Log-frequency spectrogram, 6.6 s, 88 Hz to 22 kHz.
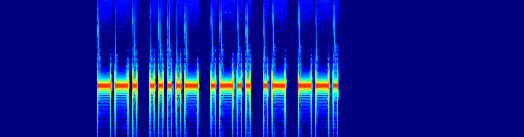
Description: Morse code, heard as a keyed tone, about 22 wpm, 700 Hz. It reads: G4LAG
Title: DXCC-100 Call Signs - 5 Characters - 22wpm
